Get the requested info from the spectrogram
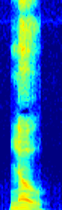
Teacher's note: But this monophthongal or in the word no, I suspect, will lead the subconscious machinations of the brain to favour the Scottish or Irish interpretation, because Americans tend to have a diphthongal vowel in this word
